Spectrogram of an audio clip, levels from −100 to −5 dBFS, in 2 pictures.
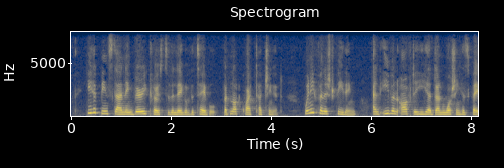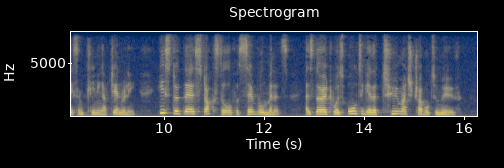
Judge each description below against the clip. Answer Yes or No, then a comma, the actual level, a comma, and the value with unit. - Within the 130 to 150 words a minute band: No, average, 190 wpm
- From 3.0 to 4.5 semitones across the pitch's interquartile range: Yes, average, 3.5 semitones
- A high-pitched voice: Yes, high, 200 Hz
